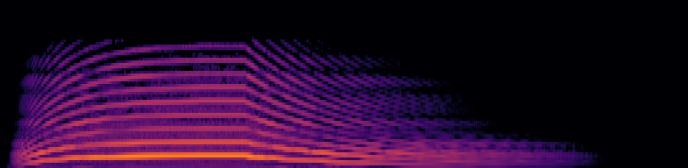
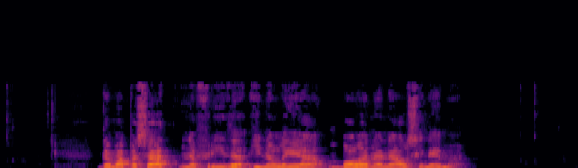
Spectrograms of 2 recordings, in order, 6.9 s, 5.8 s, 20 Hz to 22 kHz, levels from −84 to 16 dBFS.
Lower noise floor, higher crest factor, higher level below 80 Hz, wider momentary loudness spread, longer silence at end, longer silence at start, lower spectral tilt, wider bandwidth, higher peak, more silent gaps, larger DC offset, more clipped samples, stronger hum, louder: second, -70 dBFS vs -81 dBFS; second, 12 dB vs 18 dB; about the same, -74 dBFS vs -70 dBFS; first, 20 LU vs 9 LU; first, 2.3 s vs 1.15 s; second, 0.2 s vs 1 s; second, 3 dB/octave vs -6 dB/octave; first, 17 kHz vs 11.5 kHz; about the same, -8 dBFS vs -6 dBFS; neither; neither; neither; neither; first, -15 LUFS vs -23 LUFS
